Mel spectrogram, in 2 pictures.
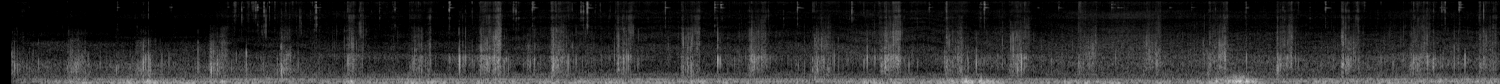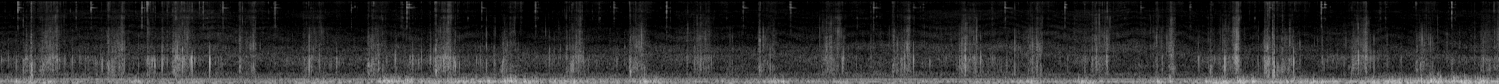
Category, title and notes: Soundscapes > Nature
walk in park near water (1)
A walk in the park near water in Texas
gravel, Nature, walk, footsteps, water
